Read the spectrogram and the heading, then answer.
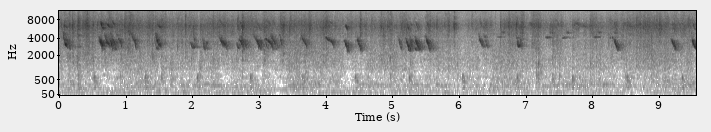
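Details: Group of baby chicks making thin, high descending peeps, spaced more sparsely than a full chorus, with short runs and pauses over a constant high background hiss.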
